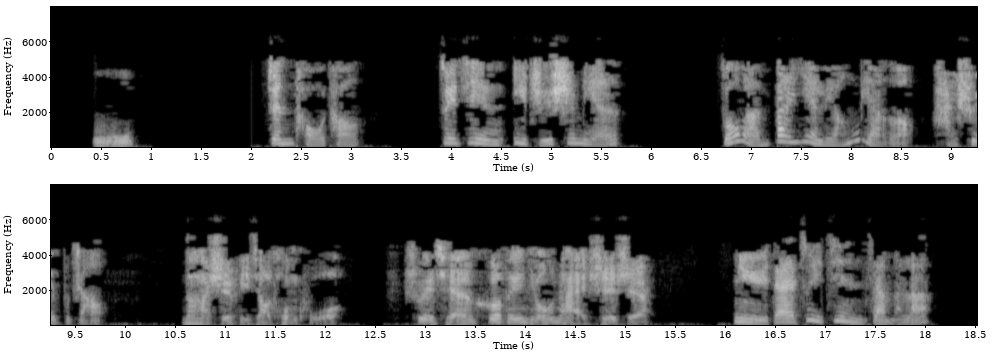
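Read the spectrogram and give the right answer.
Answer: 失眠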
